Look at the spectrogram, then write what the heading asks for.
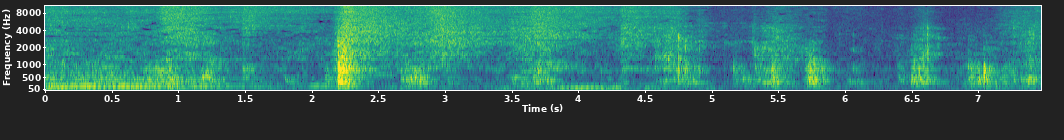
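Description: Crab pieces and spices sizzling as they are stir-fried in an earthenware clay pot, with a spatula scraping and knocking against the pot. One sharp knock comes about two seconds in, and short separate scraping strokes follow in the second half.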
